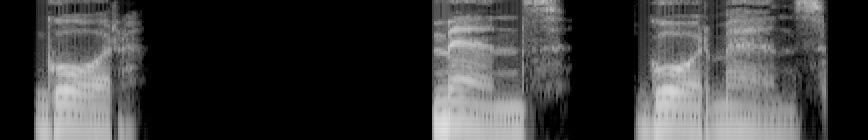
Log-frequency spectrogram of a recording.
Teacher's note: Stress mon and keep gour smooth.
